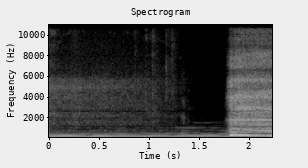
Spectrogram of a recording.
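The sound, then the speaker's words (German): A slow, deep breath drawn in through the nose during a breathing exercise, soft and airy over a steady low musical drone, then cut off by a sudden louder rush of breath near the end. “Atme nochmal tief ein durch die Nase.”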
